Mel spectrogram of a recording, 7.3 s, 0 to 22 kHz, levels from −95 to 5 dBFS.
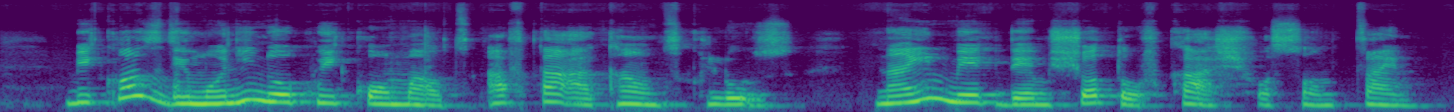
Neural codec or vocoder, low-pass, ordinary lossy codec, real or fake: vocoder, 44.1 kHz, 128 mel bands, Pupu-Vocoder; 19.8 kHz; none; fake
